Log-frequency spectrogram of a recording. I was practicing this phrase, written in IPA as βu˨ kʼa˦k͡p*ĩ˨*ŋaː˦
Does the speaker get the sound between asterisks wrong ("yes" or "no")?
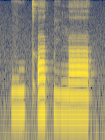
yes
